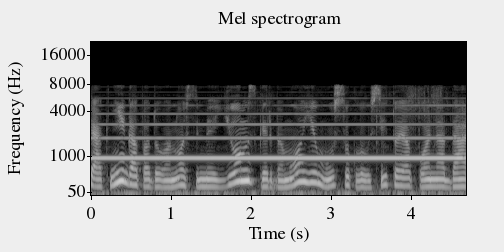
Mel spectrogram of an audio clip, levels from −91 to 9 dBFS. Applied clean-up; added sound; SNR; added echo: none; Wind instrument, woodwind instrument; -2 dB; none.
